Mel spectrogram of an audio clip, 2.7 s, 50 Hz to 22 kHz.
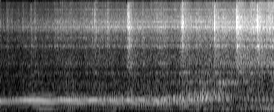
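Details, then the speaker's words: Small Axminster bandsaw starting: even hum climbs smoothly over a few seconds to full speed and settles at a steady pitch, no knocks or rubbing; normal slow run-up, braking module buzzes 10-15 seconds after switch-off. "takes a few seconds for it to start up to full speed."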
